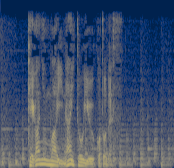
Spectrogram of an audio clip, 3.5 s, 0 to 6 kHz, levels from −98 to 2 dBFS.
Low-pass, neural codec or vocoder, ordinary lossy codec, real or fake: 5.4 kHz; none; none; real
